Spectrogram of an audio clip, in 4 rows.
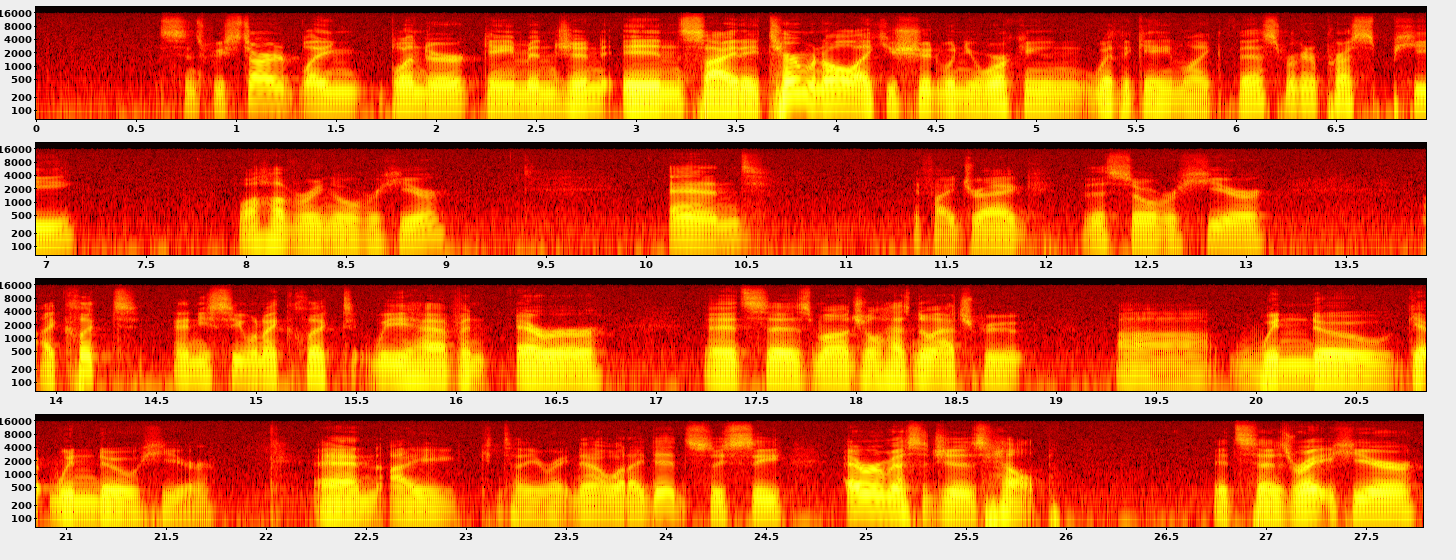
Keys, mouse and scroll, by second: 7.6 click.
